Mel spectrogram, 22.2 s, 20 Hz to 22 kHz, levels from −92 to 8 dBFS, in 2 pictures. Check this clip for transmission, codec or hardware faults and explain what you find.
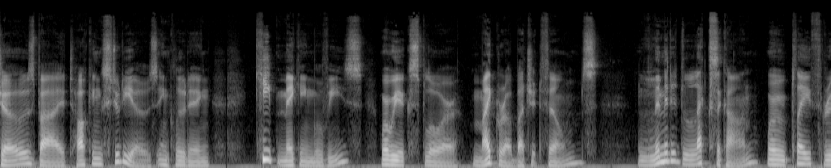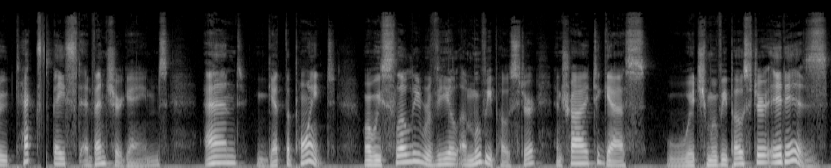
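One hardware fault shows up: around 11.6 to 11.72 s there's an intermittent contact, a loose connection opening for about 75 ms, so the speech drops out with crackle either side and faint hiss.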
